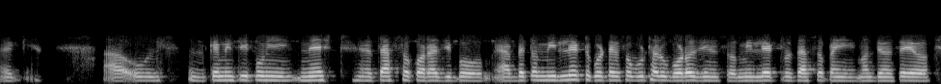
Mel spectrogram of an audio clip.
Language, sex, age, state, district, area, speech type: Odia, female, 45-60, Odisha, Balasore, rural, conversation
